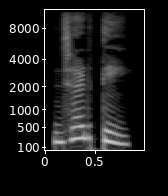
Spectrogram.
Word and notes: ಝಡ್ತಿ: jhaḍti; Kannada

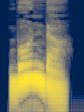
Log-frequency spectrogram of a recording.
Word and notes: ಬೋಂಡ: Kannada

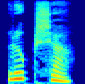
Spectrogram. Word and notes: ಋಕ್ಷ: řkṣa

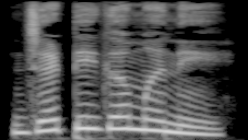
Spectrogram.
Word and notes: ಜಟಿಗಮನೆ: Kannada

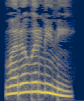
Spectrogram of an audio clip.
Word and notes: ವರವರ್ಣಿನಿ: vara varṇini

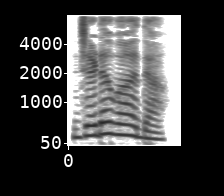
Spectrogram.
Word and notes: ಜಡವಾದ: jaḍa vāda

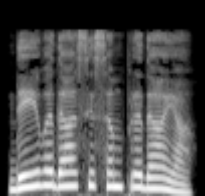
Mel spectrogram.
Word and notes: ದೇವದಾಸಿಸಂಪ್ರದಾಯ: Kannada

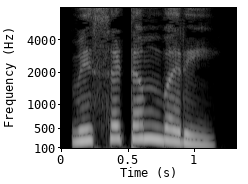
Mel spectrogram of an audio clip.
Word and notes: ವಿಸಟಂಬರಿ: visaṭabari

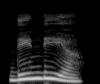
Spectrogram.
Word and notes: ದಿಂಡಿಯ: diṇḍiya

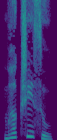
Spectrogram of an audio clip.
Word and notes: ಭಿಕ್ಷಿಸು: bhikṣisu

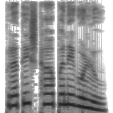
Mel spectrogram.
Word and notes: ಪ್ರತಿಷ್ಠಾಪನೆಗೊಳ್ಳು: pratiṣṭhāpanegoḷḷu

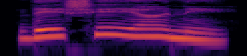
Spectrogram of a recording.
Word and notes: ದೆಸೆಯಾನೆ: deseyāne

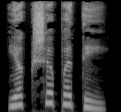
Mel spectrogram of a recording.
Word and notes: ಯಕ್ಷಪತಿ: Kannada

